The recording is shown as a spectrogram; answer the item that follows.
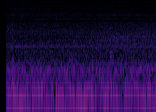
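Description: Steady, faint outdoor background noise: a low rumble under an even hiss, with no distinct events.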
